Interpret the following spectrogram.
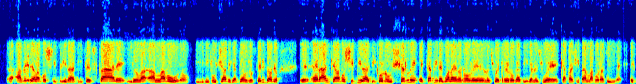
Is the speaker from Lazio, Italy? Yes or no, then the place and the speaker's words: yes; Rome, Lazio, Italy; tu sai, vengo da Roma, no? E puntualmente io ogni fine mese sto a Roma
